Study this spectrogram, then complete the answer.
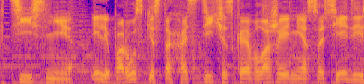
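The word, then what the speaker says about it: t-SNE: Наверное, самым популярным из них является алгоритм с таким вот названием, который является полуакронимом и произносится как TISNI, или по-русски стохастическое вложение соседей с T-распределением.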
